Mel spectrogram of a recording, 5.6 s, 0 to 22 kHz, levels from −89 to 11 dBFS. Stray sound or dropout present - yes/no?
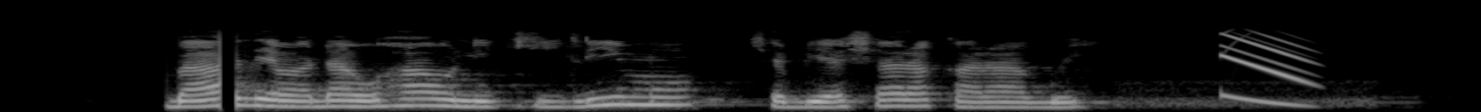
yes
